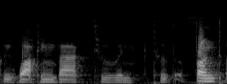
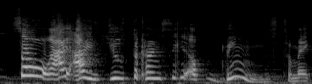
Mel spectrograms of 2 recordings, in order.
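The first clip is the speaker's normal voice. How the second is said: put-on old granny voice. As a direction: coo like a doting grandma pinching cheeks. Granny about her beans.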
